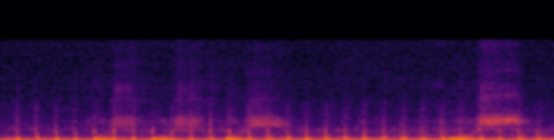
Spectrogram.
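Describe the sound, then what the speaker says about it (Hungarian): A helicopter's rotor beats with a steady low throbbing pulse and engine drone while a voice calls out over it, with a few sharp bursts above the noise. "Ott a helikopter vár ránk!"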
